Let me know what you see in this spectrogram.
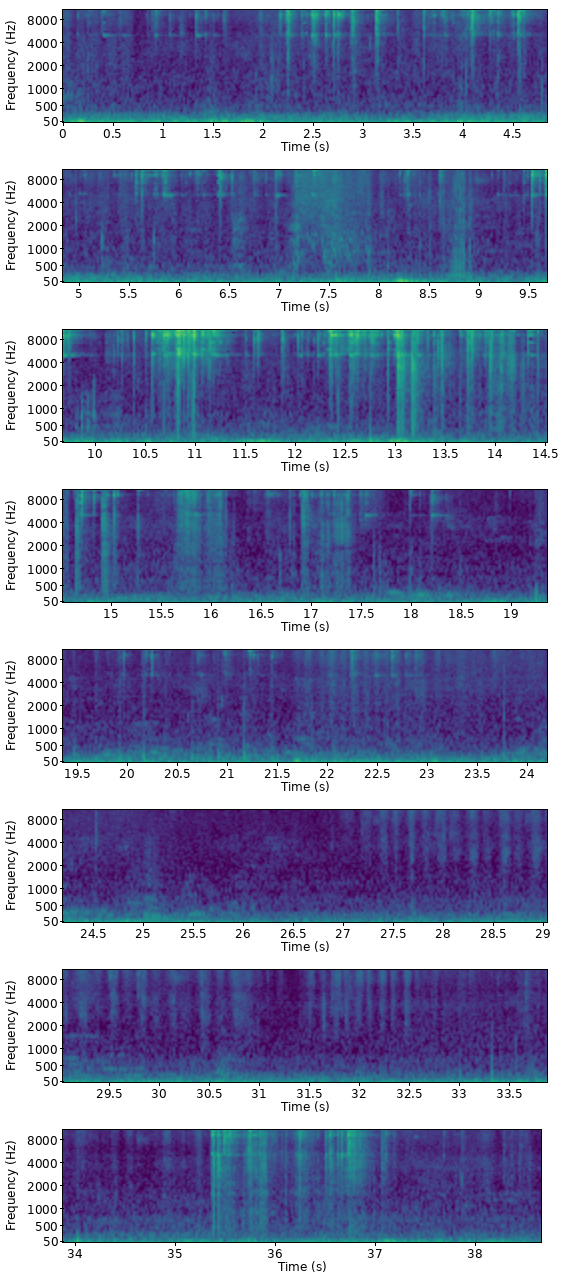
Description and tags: Dog collar: sounds of dog collar while pet a dog
pet, collar, animal, dog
